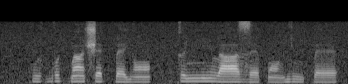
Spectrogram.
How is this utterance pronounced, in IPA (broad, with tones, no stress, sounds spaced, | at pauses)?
kʷ ɨ˨ ɡʷ ɨ˦ ɡ͡b ã˦ ʃ ɛ˧ k͡p ɛ˧ j ɔ̃˧ | k ə˦ ɲ ĩ˦ l aː˧ z ɛ˨ p ɔ̃˨ ɡ ĩ˦˨ k͡p ɛ˧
